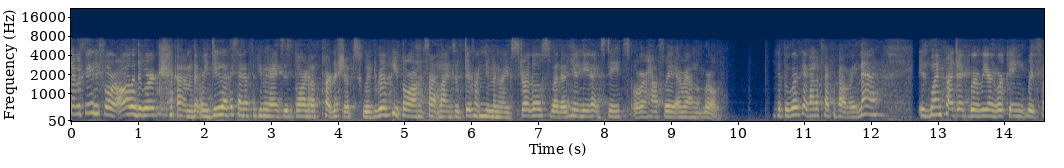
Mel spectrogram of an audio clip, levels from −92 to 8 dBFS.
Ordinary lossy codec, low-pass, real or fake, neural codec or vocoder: Opus, 16 kbps; 7.2 kHz; fake; codec, 24 kHz, 1 kbps, SNAC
